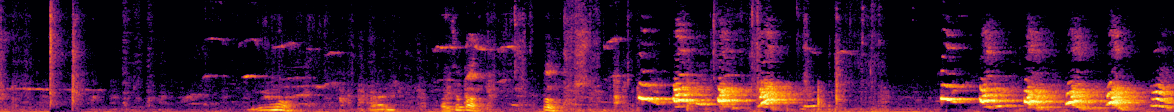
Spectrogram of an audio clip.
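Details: Five-month-old Belgian Malinois pups Juvs (brown) and Jeff (black) begin with scattered whines. Then come two runs of sharp, rapid barks, about two per second, each run lasting a few seconds, with people talking faintly behind them.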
